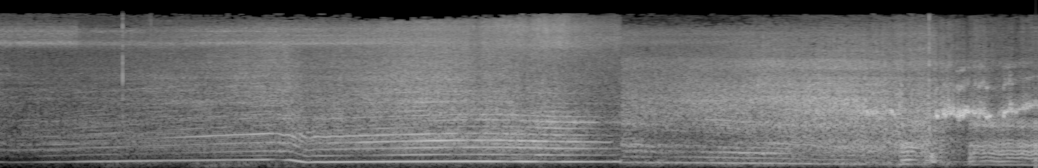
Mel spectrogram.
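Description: Fiat Seicento rally car's small four-cylinder engine pulling hard as it approaches, rising in pitch and getting louder, with a sudden drop in pitch at an upshift about three seconds in. Later the revs fall off and swing up and down again into a bend, with a brief tyre squeal near the end.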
